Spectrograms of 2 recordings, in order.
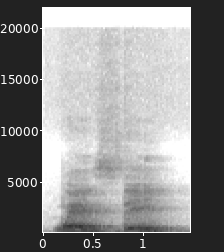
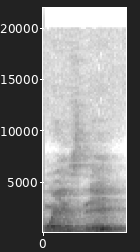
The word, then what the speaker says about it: Wednesday: Sunday, Monday, Tuesday, Wednesday, Thursday, Friday, Saturday. The D in Wednesday is silent.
